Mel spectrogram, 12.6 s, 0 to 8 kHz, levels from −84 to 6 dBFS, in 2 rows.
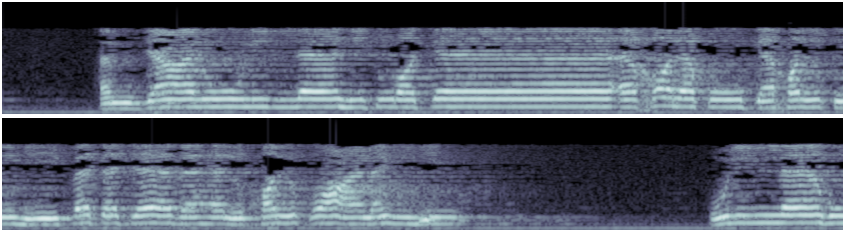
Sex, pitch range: male, 175-200 Hz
